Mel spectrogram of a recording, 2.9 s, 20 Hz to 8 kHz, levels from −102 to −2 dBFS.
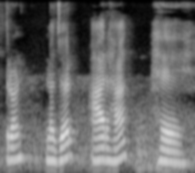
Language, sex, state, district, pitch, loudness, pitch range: Hindi, female, Uttar Pradesh, Muzaffarnagar, 170 Hz, -21 LUFS, 160-185 Hz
